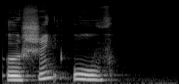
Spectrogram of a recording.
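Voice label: "ӧшинь ув", Komi, female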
